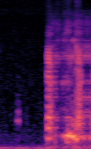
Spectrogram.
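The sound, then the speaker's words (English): A big, loud yawn bursts out after a moment of near silence, a short breathy vocal sound lasting about half a second. “That was a yawn. That was a really large yawn.”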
